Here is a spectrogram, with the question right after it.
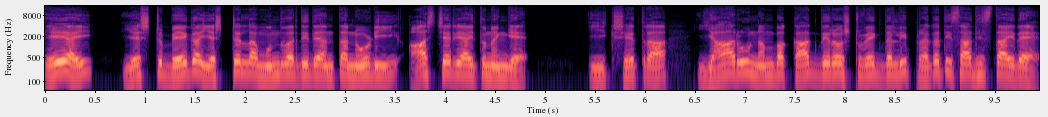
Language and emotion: Kannada, surprised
